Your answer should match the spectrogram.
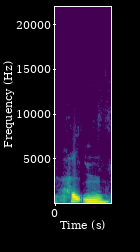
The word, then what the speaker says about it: Houghton: We are in Houghton, Michigan.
